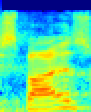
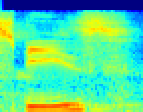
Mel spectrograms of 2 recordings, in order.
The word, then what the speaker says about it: Spies: It is now my pleasure to introduce Spies, who will be talking about Open Science Framework. Hi, my name is actually pronounced Spies. It's okay though, everybody says that.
